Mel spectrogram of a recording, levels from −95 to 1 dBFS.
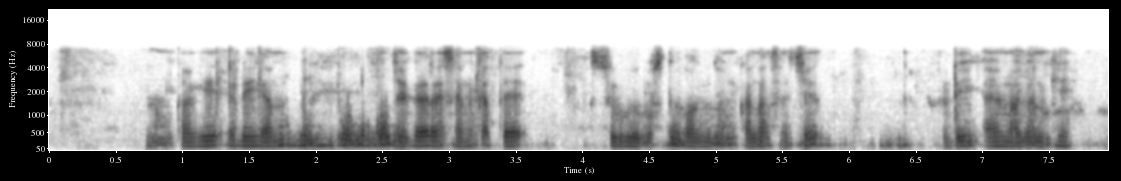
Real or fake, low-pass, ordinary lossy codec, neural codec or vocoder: fake; 7.2 kHz; Opus, 24 kbps; vocoder, 22.05 kHz, 80 mel bands, HiFi-GAN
